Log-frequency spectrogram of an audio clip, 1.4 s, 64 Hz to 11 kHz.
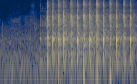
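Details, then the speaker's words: BMW E46 3 Series idle control valve after cleaning with brake cleaner; a quick burst of about fourteen crisp clicks in just over a second, much faster than before, so the valve now moves freely. "It's much faster than it used to be, so this works."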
